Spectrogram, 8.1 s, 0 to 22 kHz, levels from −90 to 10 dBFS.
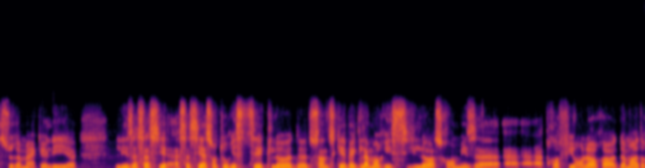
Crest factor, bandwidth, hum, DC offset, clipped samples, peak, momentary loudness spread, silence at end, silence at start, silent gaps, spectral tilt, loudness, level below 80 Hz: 18 dB; 9.4 kHz; none; under 0.1%; under 0.1%; -2 dBFS; 7 LU; 0 s; 0 s; none; -3.5 dB/octave; -20 LUFS; -62 dBFS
